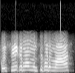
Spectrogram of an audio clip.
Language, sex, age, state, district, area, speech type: Tamil, female, 30-45, Tamil Nadu, Tirupattur, rural, conversation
